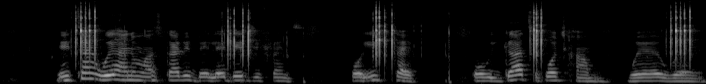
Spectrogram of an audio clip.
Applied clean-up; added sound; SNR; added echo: none; Ratchet, pawl / Tools; -4 dB; none.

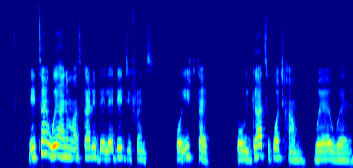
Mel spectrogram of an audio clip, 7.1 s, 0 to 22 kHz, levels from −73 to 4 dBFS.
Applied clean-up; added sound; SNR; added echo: none; none; none; none.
